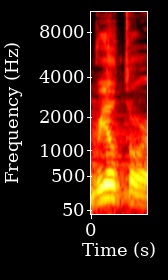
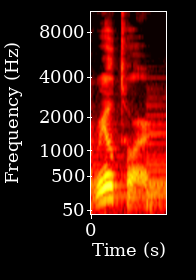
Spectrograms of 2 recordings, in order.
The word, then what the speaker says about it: realtor: Yeah, realtor. Ask someone from the Midwest or the South, and they're more likely to use 3 syllables, pronouncing it either realtor or realtor.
